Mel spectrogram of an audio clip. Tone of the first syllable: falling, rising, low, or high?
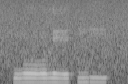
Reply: high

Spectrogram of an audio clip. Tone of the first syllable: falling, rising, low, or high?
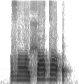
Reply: low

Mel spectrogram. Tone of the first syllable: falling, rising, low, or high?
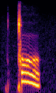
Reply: falling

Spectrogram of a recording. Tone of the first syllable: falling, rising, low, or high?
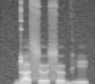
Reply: high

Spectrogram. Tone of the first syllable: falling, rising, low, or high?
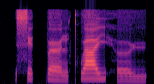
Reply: rising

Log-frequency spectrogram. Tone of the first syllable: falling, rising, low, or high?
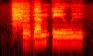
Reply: low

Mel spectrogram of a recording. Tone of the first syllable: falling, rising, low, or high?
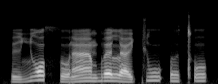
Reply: low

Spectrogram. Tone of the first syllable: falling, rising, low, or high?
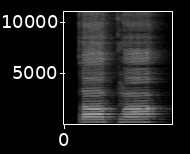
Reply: high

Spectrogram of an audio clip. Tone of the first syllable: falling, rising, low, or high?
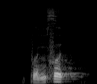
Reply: rising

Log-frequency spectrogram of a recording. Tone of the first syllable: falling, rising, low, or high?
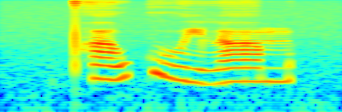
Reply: rising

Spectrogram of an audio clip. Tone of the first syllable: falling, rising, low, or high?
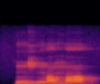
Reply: low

